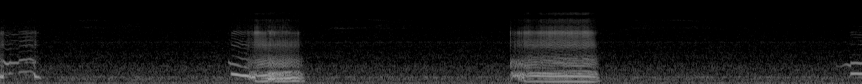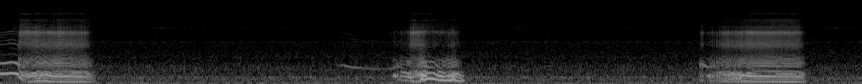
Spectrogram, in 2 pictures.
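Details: Five loud, whistling, wheezy snores, about one every three to four seconds, from a sleeping cat; snoring.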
